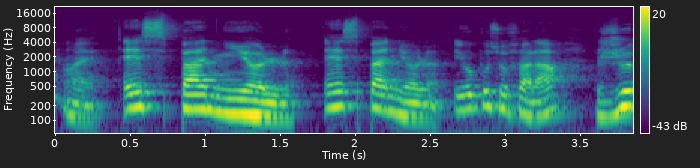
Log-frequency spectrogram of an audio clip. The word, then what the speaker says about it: espagnol: E c'est GN aqui que tem o som do NH em português, espanhol. Só que ele é um pouco mais pronunciado, né? Ouais, espagnol, espagnol.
